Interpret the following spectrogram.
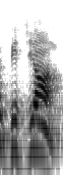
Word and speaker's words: विज्ञान: आप सबों को पता है कि विज्ञान ऐसे इसका सही उच्चारण है विज्ञान, ठीक है, विज्ञान।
